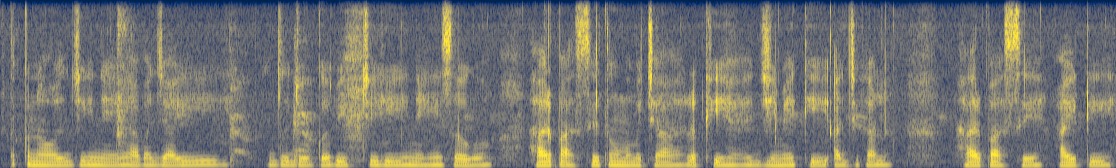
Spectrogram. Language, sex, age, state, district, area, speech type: Punjabi, female, 18-30, Punjab, Fatehgarh Sahib, rural, spontaneous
